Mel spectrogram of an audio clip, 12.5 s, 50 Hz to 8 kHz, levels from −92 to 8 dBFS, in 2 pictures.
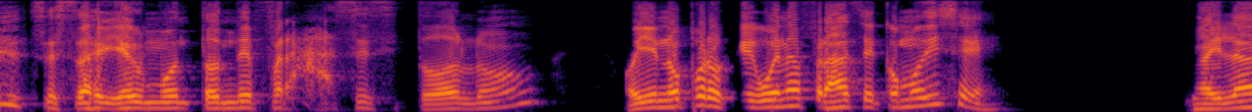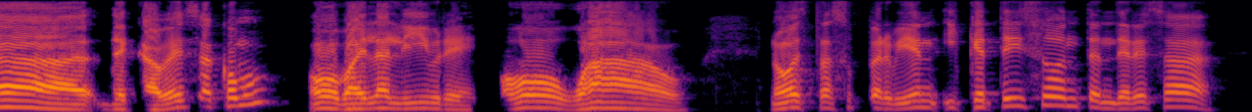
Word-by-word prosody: se 160 - -4
sabía 150 +1 +4
un 155 - -2
montón 155 0 0
de 170 +1 +2
frases 165 -2 -5
y - - -32
todo, 135 +3 -1
¿no? 165 - -8 0.4
Oye, 175 - +3
no, 195 +2 +3
pero 215 -5 +3
qué 180 -3 +3
buena 190 +4 +4
frase, 180 -2 +2
¿cómo 190 +3 0
dice? 145 - -2 0.9
Baila 145 -1 +4
de 130 0 -3
cabeza, 180 - -1
¿cómo 260 +9 -4
Oh, 150 - +2
"baila 140 +3 +3
libre". 145 -6 -5
Oh, 165 +3 0
guau. 135 -6 0 0.4
No, - - +1
está - - -5
superbién. 160 +5 -4
¿Y 165 - -10
qué 180 - -1
te 205 - -4
hizo 225 +2 -4
entender 155 -9 -5
esa 180 +1 -4
160 Hz, 170 wpm, -21 LUFS, 145-185 Hz, 0.9 s, sabía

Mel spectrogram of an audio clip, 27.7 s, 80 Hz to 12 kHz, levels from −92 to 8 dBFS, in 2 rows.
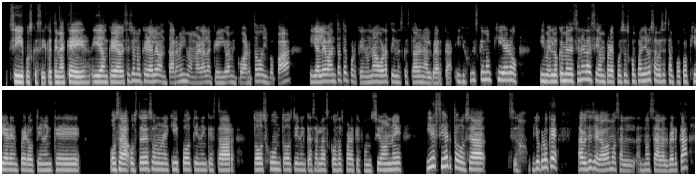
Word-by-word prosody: Sí, 205 -3 +8
pues, 195 -1 -3
que 200 - -4
sí, 175 0 -3
que 185 +1 +1
tenía 190 -1 +4
que 195 -2 +8
ir, 195 +1 +1
y 205 0 +4
aunque 200 0 +5
a 195 - +6
veces 200 +3 -1
yo 240 0 -3
no 230 -1 -4
quería 210 -2 +2
levantarme, 195 -2 -2
mi 230 - -5
mamá 180 -4 -8
era 190 +1 -3
la 200 -1 -6
que 180 +1 -7
iba 185 +2 -5
a - - -12
mi 200 -2 -13
cuarto, 185 +6 -4
o - - -2
mi 195 -3 -8
papá, 180 +7 0 0.4
y 205 - -8
ya 205 -1 +5
levántate, 225 +4 0
porque, 205 -4 -9
en 185 - -9
una 210 +2 -1
hora 205 +1 +1
tienes 195 -2 -7
que 200 - -13
estar 195 0 -3
en 195 - -3
la 185 - -4
alberca. 175 -1 -5
Y 220 -1 -10
yo, 215 - -9 0.2
es 255 - -9
que 275 - -4
no 275 -1 -1
quiero. 255 -3 +1 0.4
Y 225 -1 -1
lo 215 - +1
que - - 0
me - - -1
lo 220 -1 +3
que 245 - +2
me 240 0 +4
decían 235 +3 +1
era 280 0 +3
siempre, 215 -3 0
pues, 210 +1 -5
sus 225 -3 -4
compañeros 230 +4 -2
a 240 - +1
veces 215 0 -4
tampoco 205 -1 -5
quieren, 210 -2 0
pero 200 -1 0
tienen 200 +1 -4
que, 200 -1 -1 0.5
o 215 0 +1
sea, 205 -2 +6
ustedes 225 +2 +1
son 225 -2 -1
un 215 0 -2
equipo, 215 +1 -2
tienen 205 0 -5
que 205 - -7
estar 200 0 +2 0.3
todos 210 0 0
juntos, 210 -2 -3
tienen 205 -2 -6
que - - -6
hacer 205 +1 -7
las 205 -1 -4
cosas 200 -1 -6
para 200 -1 -3
que 185 - -8
funcione, 205 +4 -2 0.5
y 275 +5 +2
es 320 -2 +2
cierto, 305 -4 +2
o 220 -2 -1
sea, 215 +1 +5 0.4
s - - -12 0.3
yo 240 +4 -2
creo 275 +1 +1
que 310 -3 +5 0.4
a 225 +1 +4
veces 250 +3 0
llegábamos, 210 0 -1
al, 180 -2 -8
no 200 +1 -9
sé, 200 - -7
a 185 - +1
la 180 - -3
alberca 200 +9 0
210 Hz, 225 wpm, -20 LUFS, 195-225 Hz, 0.5 s, Sí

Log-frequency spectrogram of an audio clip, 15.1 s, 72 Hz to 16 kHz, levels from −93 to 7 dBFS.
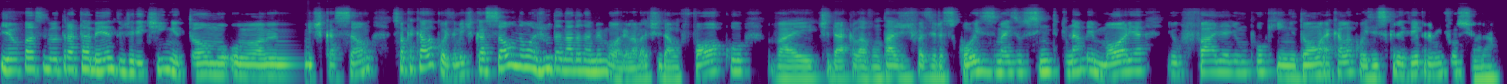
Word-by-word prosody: E 190 - +5
eu 175 0 +1
faço 195 +1 +1
o - - +2
meu 180 -1 -1
tratamento 190 -2 +3
direitinho, 160 +1 0
tomo 135 0 +1
o 130 -3 +2
a 125 - +3
medicação, 125 +4 0 0.2
só 195 - -2
que 195 - -3
é - - -2
aquela 210 +5 +1
coisa: 130 - -1
medicação 180 - +1
não 220 -2 +4
ajuda 185 -1 +2
nada 175 0 +2
na 165 -1 +2
memória, 125 -12 +1
ela 100 +1 -2
vai 115 +1 -2
te 120 0 -3
dar 105 -2 0
um 105 - -3
foco, 165 +5 -1 0.2
vai 110 -1 0
te 110 -1 -5
dar 110 -1 +2
aquela 110 +1 -2
vontade 110 +1 0
de 110 - -4
fazer 115 -1 -2
as 110 +1 -3
coisas, 155 +5 0
mas 150 0 0
eu 155 - -3
sinto 160 +1 +1
que, 150 - -8
na 160 +2 +2
memória, 165 +1 +1 0.2
eu 140 -1 -5
falho 160 +2 -1
ali 155 0 -4
um 150 - -5
pouquinho. 155 -6 -1
Então, 125 +3 +2
é - - +3
aquela 150 +2 -1
coisa: 120 -4 -1
escrever, 130 +3 0
para 130 -3 -1
mim, 135 - -3
funciona. 110 -7 0
145 Hz, 225 wpm, -24 LUFS, 125-170 Hz, 0.2 s, E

